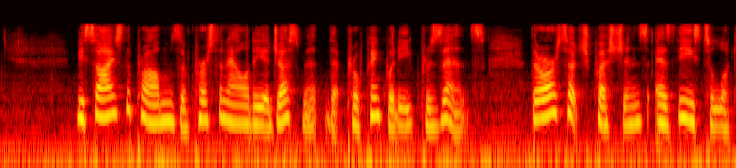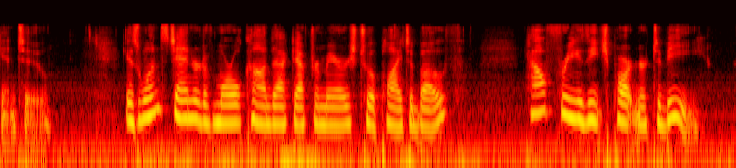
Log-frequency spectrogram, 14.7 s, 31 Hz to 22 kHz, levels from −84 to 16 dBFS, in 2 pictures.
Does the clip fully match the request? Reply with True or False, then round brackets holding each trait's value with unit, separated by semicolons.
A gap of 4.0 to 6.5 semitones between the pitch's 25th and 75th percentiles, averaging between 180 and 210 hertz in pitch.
True (4.5 semitones; 190 Hz)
